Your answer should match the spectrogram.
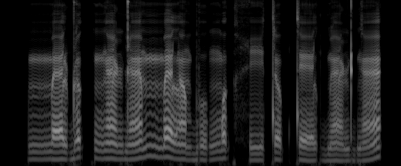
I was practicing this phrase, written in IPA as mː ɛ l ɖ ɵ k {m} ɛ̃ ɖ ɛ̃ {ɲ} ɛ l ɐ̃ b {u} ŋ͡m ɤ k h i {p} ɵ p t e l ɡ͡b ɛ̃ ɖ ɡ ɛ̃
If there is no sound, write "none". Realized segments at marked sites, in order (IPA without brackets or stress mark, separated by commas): ŋ, mː, u, t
